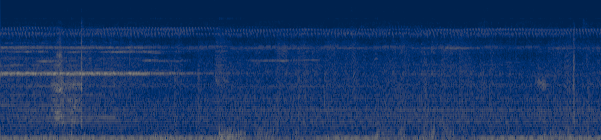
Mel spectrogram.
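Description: Freight cars rolling down a rail yard hump at a distance: a steady low rumble, with a high, steady squeal that ends about three seconds in. The sound drops in level about five seconds in.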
